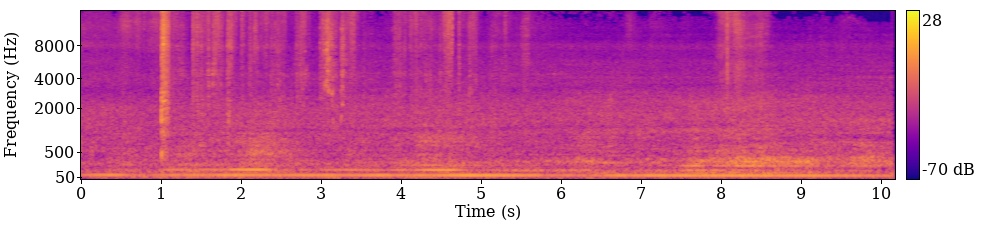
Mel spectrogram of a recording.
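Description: DAF CF truck's Euro 5 diesel engine idling steadily, a low even hum, with a few short clicks as the coolant expansion tank cap is unscrewed.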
